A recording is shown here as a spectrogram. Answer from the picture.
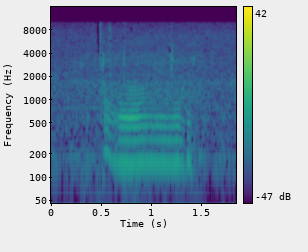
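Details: Pug dozing while sitting up, a heavy snorer, producing a single drawn-out nasal snore lasting about a second, a low buzzy droning tone with a quick onset and taper, in a quiet indoor setting.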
